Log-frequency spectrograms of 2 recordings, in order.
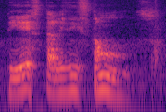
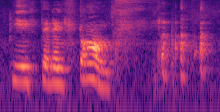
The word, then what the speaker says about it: pièce de résistance: It's pronounced pièce de résistance. Pièce de résistance.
